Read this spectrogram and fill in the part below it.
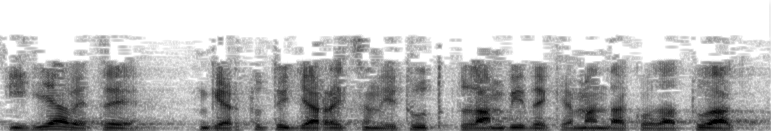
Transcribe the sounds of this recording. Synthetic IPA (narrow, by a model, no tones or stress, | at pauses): iʎaβ̞e̞t̪e̞ | ɡe̞ɾt̪ut̪ik̚ʝarajt͡se̞nd̪it̪ut̪lambið̞e̞ke̞mand̪ako̞ð̞at̪uak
